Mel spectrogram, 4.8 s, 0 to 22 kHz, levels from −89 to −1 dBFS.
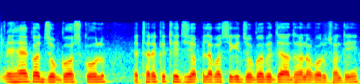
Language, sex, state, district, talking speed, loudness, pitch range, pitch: Odia, male, Odisha, Malkangiri, 160 wpm, -15 LUFS, 120-125 Hz, 125 Hz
